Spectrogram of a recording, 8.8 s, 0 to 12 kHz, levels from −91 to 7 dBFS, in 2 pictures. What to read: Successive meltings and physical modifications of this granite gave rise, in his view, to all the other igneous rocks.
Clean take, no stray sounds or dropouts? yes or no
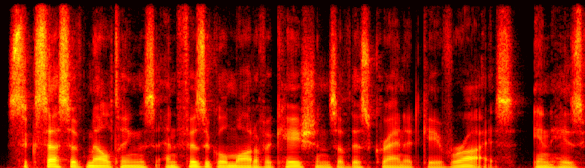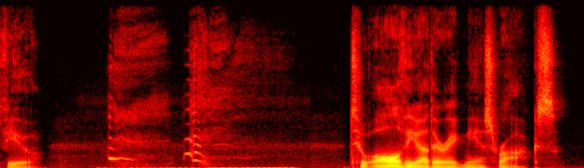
no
